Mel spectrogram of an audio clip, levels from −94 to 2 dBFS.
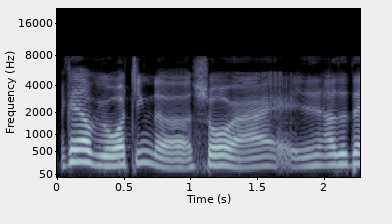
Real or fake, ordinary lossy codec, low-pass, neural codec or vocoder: real; none; none; none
